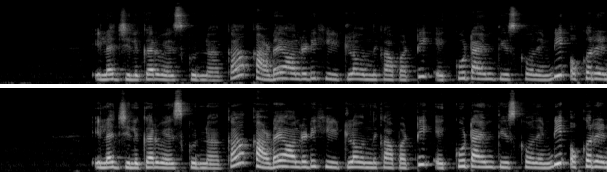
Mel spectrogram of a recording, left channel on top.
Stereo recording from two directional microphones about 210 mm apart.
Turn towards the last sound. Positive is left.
turn(degrees=-40)  # may be behind; listen again after turning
